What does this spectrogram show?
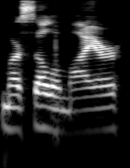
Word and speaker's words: Marcelo Mayer: back at second um I think Marcelo Meyer I believe is the correct pronunciation um he has a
